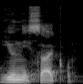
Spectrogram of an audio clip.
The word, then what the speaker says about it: unicycle: En este caso, el sufijo uni se pronuncia como uni, pero no le pongan fuerza de voz a la letra I. ¿Ok? Pronúnciala despacio. Unicycle. ¿Ok?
